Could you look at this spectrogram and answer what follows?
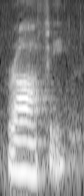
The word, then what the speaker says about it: Rafi: Rafi. Rafi. So it's spelled R-A-F-I. The emphasis is on the ah, the first ra, ah.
